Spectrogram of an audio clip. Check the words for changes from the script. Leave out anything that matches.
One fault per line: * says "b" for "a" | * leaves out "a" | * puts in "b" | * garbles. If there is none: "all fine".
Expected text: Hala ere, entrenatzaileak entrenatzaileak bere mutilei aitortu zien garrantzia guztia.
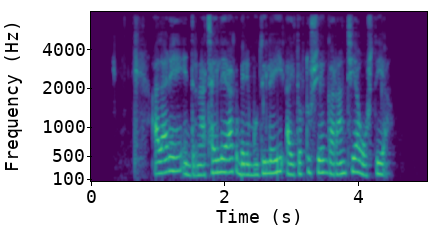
* leaves out "entrenatzaileak"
